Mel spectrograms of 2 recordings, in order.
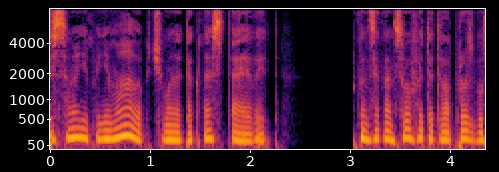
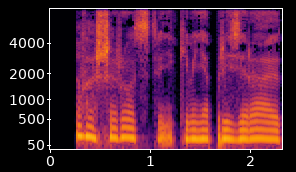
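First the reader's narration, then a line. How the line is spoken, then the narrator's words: Muffled moan. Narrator (Russian): простонала она, прикрывая лицо ладонями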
